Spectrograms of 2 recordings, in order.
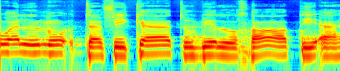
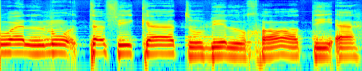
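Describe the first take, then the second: The two takes are said the same way.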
